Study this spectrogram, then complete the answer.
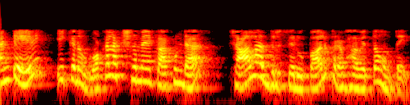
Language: Telugu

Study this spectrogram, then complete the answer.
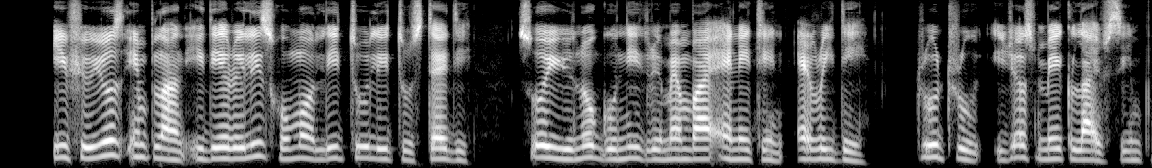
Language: Nigerian Pidgin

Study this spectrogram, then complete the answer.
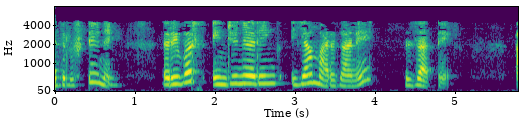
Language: Marathi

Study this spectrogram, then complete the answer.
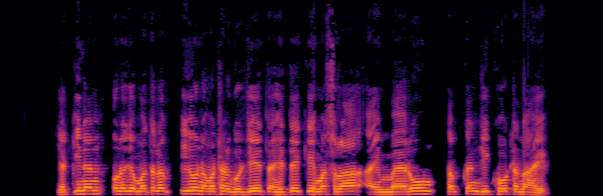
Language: Sindhi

